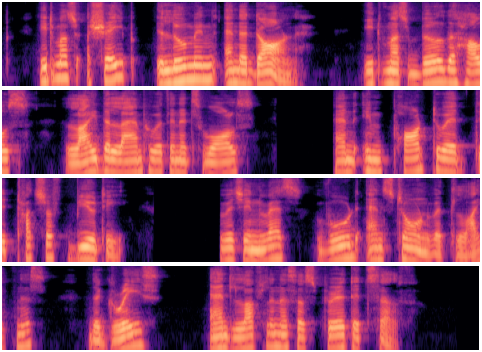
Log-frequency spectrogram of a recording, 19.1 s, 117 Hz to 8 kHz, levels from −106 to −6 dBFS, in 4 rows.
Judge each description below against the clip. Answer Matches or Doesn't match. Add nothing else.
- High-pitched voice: Doesn't match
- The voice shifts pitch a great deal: Doesn't match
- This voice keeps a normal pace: Doesn't match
